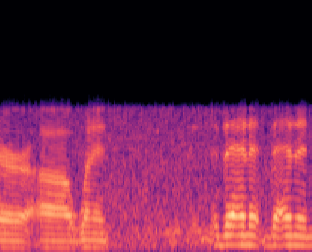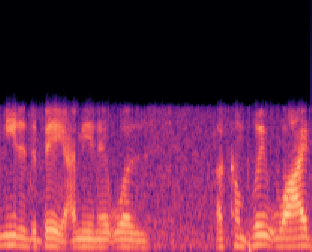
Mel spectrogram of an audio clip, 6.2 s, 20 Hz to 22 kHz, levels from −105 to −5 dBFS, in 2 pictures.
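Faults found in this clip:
iLBC codec damage across the whole speech clip. Band capped at 4 kHz, so it sounds dull and narrowband, with a rough, slightly synthetic quality. Each chunk's excitation is coded on its own, which fits 30 ms frames at about 13 kbps. Faint room noise sits about 20 dB under the speech.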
